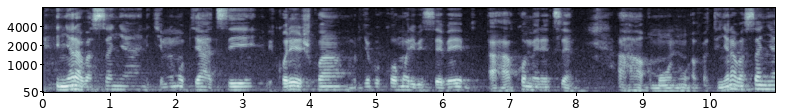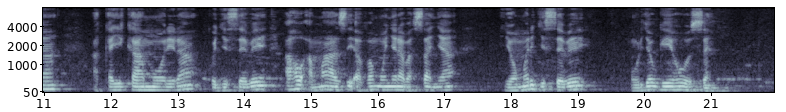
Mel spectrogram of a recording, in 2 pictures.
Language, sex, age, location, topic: Kinyarwanda, male, 18-24, Huye, health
